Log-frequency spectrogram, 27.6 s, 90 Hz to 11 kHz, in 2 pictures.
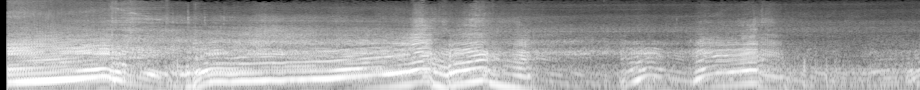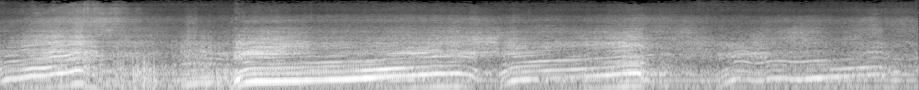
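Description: Turbocharged 3800 V6 in a Chevy Blazer running hard through an autocross course, its revs climbing and dropping again and again as it accelerates, lifts and shifts. Loudest at the launch, then fainter as it moves away.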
